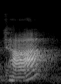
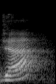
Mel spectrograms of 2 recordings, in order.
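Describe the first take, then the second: First: The consonant sounds like a plain ch. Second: The consonant sounds like a full voiced j. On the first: "bukan ca" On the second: "Bukan ja"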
